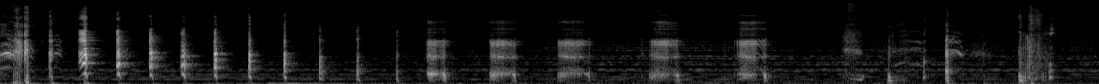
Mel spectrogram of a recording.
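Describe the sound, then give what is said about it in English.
A long, harsh, loud coughing fit: a rapid string of short hacking coughs that slows into heavier, drawn-out retching coughs toward the end, with no talking. “Did you cough it up?”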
